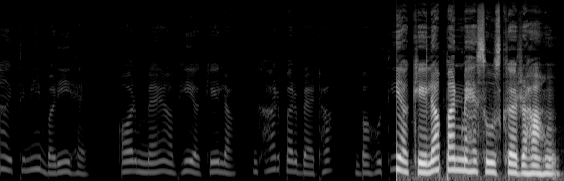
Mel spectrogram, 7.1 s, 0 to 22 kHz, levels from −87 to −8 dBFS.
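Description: One channel inverted, from the start to about 4.95 s: the speech drops by about 35 dB, collapsing to a faint residue in which the centred voice almost disappears. The likely cause is one stereo channel carrying reversed polarity, so that when the two sides are summed to mono the material they share cancels, leaving only the small difference between them audible.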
